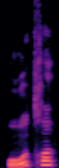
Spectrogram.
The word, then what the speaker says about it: autre: autre, autre. 아의 붙어서 오 발음 나는 거 기억나시죠?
